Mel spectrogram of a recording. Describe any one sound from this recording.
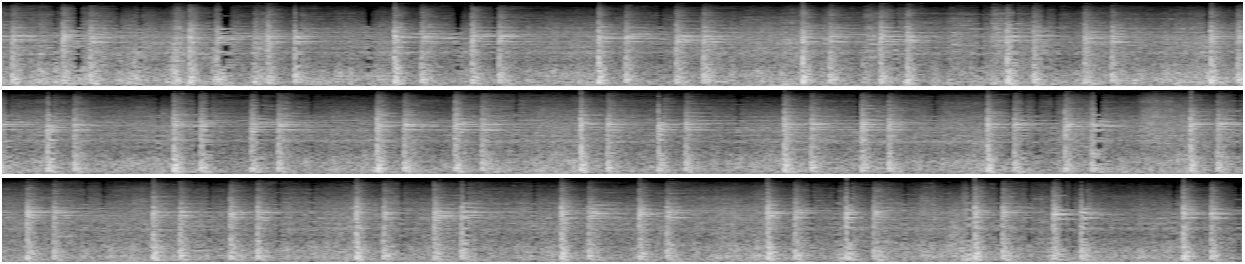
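Freight wagons rumble and squeal as they roll by.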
